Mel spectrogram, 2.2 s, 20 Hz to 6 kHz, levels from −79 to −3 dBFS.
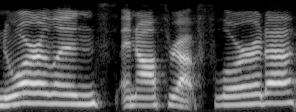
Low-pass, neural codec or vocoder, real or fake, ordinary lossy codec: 5.4 kHz; none; real; AAC, 48 kbps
